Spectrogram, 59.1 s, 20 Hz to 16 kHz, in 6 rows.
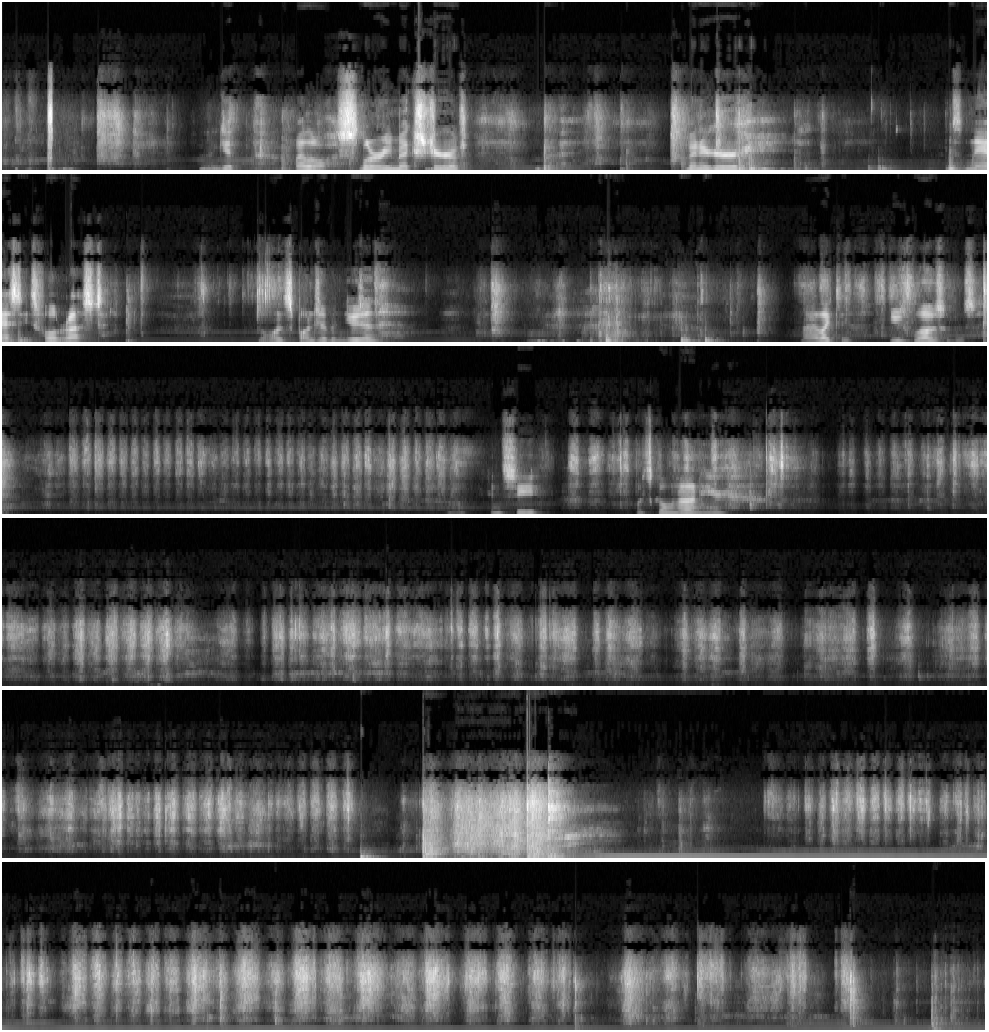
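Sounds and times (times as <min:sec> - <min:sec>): steady low hum: 0:00.0 - 0:59.0
pad scrubbing rusty metal: 0:20.1 - 0:24.4, 0:25.3 - 0:43.0, 0:46.3 - 0:59.0.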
